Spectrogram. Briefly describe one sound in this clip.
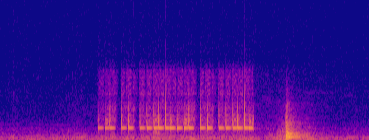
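Another young boy answers in a high, beeping voice.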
